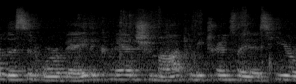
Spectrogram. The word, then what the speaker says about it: Shema: So do you see how Shema should not be actually pronounced Shema or Shema? It's Shema. Which when we do with the kids, Shema, we do it right. It's just that when we see it spelled, sometimes it's spelled S-H-E, and so then we want to make a longer E.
